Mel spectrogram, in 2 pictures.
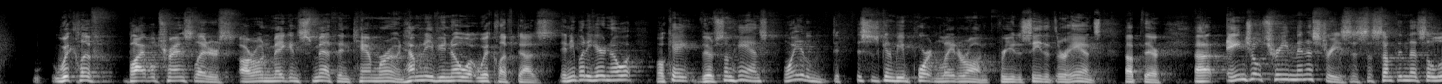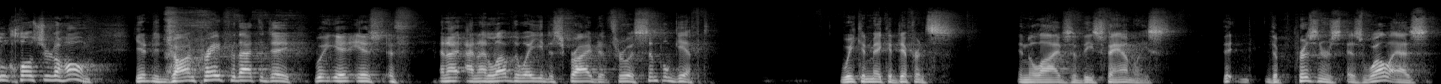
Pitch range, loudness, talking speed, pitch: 125-175 Hz, -20 LUFS, 205 wpm, 150 Hz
